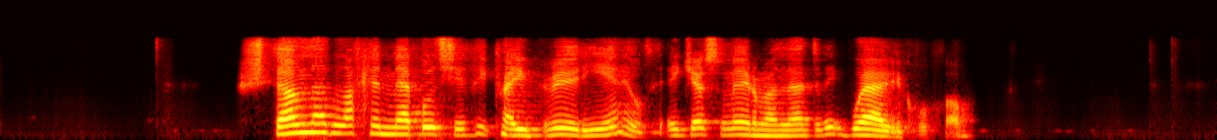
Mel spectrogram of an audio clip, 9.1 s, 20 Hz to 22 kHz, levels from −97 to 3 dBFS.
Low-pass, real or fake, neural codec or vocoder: 7.2 kHz; fake; codec, 16 kHz, 0.5 kbps, X-Codec, HuBERT features, trained on balanced general audio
